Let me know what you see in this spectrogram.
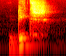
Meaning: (adjective) 1. Middle Dutch 2. Dutch 3. German, continental West Germanic (often excluding Frisian) 4. In favor of, or relating to, a Greater Netherlands; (proper noun) the Middle Dutch language
- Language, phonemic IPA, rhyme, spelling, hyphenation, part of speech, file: Dutch, /ˈdits/, -its, Diets, Diets, adjective / proper noun, Nl-Diets.ogg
